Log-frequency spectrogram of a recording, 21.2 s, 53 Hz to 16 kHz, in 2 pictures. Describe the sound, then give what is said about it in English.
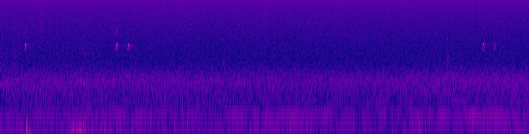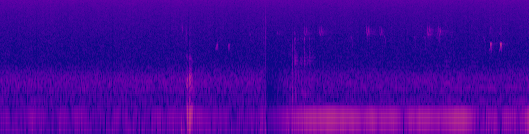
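Brief, high tooping calls of a crossbill attracted to decoys, often in quick pairs, repeat at irregular intervals, with bird 384 responding with the same call. They sit faintly over a steady low hum and constant hiss, with a single sharp thump partway through. “And 384 is responding with the same call.”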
